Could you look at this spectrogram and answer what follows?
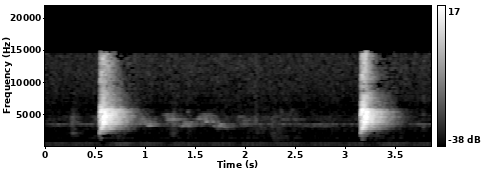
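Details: A captive female Ultramarine grosbeak (Cyanoloxia brissonii, azulão) in Brazil calls, giving two sharp, high, metallic chips about two and a half seconds apart over a faint low indoor hum.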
